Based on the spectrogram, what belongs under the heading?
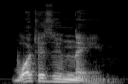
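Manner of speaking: normal talking voice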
